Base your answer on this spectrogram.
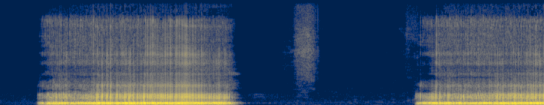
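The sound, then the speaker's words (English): Loud, rasping snores from a person: two long, rough snores separated by a quiet pause with one faint, brief sound between them. “Apart from the elephant in the room that's snoring. If he snores one more time.”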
